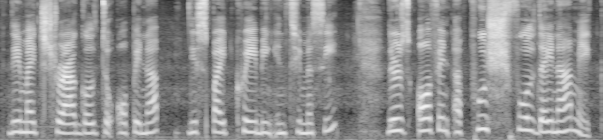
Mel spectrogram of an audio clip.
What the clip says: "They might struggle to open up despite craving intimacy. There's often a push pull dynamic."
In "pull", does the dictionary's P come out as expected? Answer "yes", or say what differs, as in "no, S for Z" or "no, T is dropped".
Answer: no, F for P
